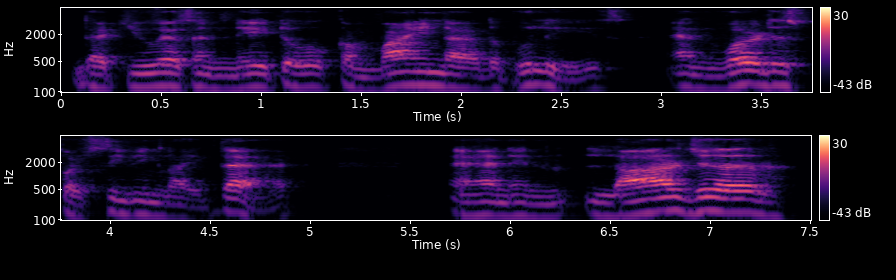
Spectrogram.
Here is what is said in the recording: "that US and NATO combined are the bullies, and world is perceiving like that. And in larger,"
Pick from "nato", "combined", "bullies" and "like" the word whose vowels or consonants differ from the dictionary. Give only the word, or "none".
none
